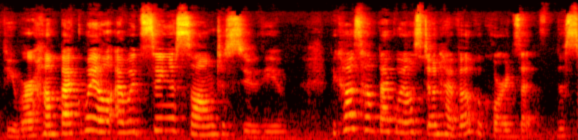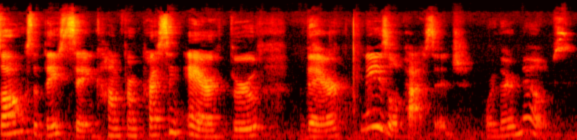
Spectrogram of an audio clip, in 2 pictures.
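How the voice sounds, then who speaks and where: A woman reading a picture book aloud for children as a storytime host, expressively and with deliberate emphasis, adding short explanatory asides. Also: on the high side, sing-song. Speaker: librarian hosting a bedtime storytime. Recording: echoey room with clear background noise.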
